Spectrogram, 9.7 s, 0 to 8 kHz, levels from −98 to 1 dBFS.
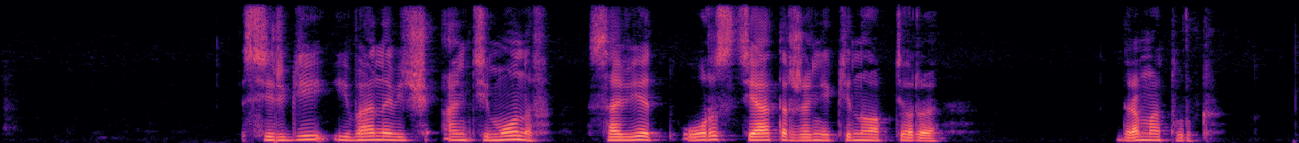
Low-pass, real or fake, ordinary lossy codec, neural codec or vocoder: none; real; none; none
